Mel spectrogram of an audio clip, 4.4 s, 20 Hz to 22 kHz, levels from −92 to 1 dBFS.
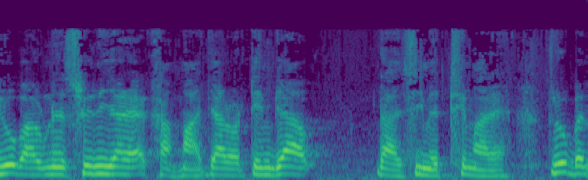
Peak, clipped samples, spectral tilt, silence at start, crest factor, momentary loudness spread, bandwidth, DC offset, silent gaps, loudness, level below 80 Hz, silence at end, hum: -14 dBFS; under 0.1%; -6.5 dB/octave; 0 s; 12 dB; 7 LU; 11.5 kHz; under 0.1%; none; -27 LUFS; -58 dBFS; 0 s; none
